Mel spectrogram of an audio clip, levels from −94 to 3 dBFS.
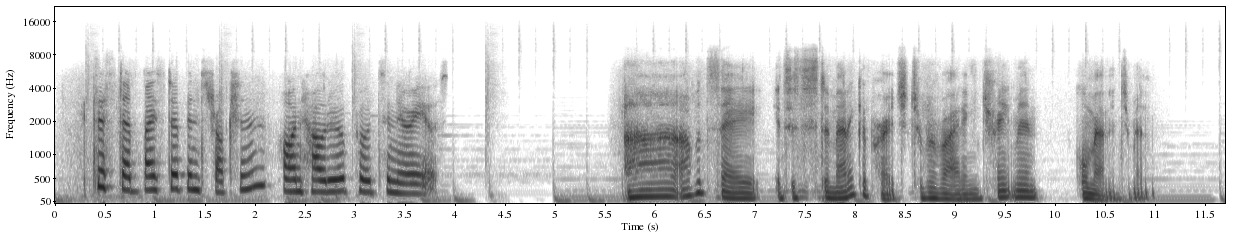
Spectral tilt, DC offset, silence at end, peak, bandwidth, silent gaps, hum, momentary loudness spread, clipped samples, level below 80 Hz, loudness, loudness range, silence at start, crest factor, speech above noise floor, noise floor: -7 dB/octave; under 0.1%; 0 s; -4 dBFS; 9 kHz; none; none; 11 LU; under 0.1%; -48 dBFS; -21 LUFS; 5 LU; 0 s; 16 dB; 46 dB; -66 dBFS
